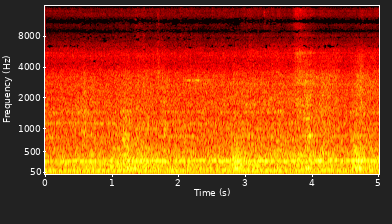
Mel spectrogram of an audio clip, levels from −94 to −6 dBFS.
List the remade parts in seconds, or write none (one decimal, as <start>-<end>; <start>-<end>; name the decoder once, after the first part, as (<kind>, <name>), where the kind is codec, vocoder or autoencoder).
0.0-0.5 (autoencoder, DAC-VAE); 2.2-2.7; 3.6-5.0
